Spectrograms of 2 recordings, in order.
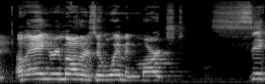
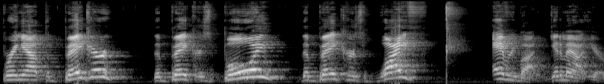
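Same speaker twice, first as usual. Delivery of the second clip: demanding crowd; 3 semitones higher, 6 dB louder than usual. Acted. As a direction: hammer on the gates and demand. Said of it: "and they say".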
